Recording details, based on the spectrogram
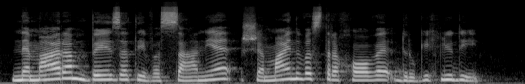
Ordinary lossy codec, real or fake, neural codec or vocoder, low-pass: Opus, 24 kbps; fake; autoencoder, 48 kHz, 128 numbers a frame, DAC-VAE, trained on Japanese speech; 19.8 kHz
